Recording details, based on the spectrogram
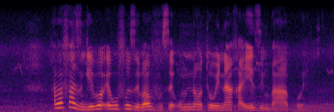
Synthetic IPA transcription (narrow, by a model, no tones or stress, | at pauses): aɓafaziŋiɓɔʔek̬ufuzɛɓavusɛʔum̩nɔtʰɔwɛnaxajezimbʱaːb̥̚ʱwɛ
